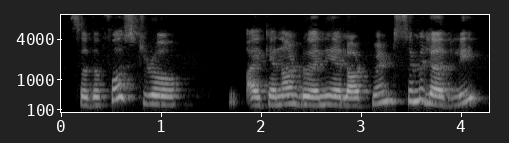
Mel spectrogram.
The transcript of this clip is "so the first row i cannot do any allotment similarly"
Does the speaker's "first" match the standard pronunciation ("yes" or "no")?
yes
